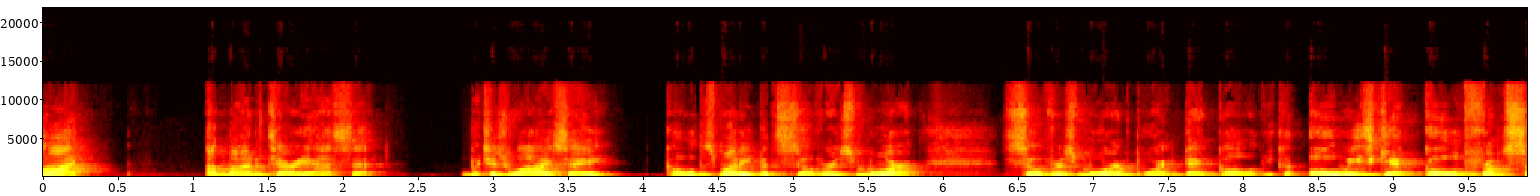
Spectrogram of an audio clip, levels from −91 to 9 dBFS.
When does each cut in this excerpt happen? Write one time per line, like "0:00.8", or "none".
none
